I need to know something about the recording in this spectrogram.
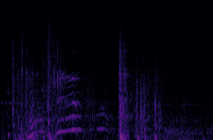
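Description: A heavy punch lands with a thud.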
